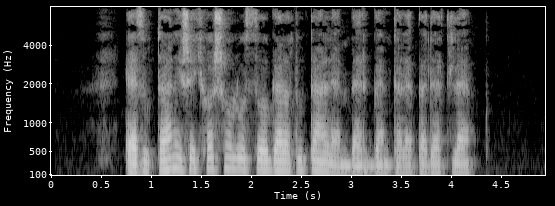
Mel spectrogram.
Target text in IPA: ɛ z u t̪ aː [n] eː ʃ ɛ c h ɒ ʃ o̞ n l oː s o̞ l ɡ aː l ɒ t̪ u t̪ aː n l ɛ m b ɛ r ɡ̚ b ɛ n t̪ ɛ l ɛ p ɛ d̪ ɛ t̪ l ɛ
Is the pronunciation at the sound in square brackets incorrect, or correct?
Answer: correct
